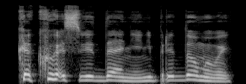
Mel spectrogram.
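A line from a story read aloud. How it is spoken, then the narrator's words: Hoarse laugh. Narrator (Russian): хрипло рассмеялся парень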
